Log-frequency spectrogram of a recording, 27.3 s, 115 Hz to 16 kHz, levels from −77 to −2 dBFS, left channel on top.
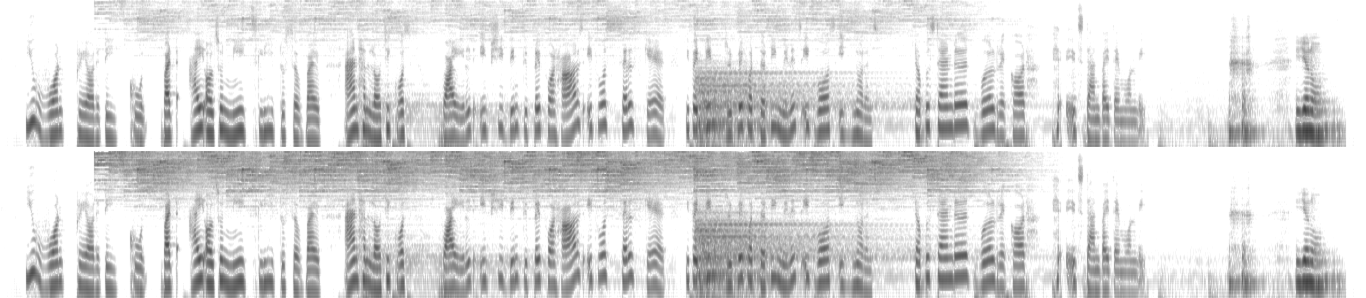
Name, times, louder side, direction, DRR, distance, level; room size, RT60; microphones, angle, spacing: voice 1, 0.5-1.3 1.5-2.3 2.6-2.9 3.2-3.5 3.8-6.4 6.9-8.2 8.8-13.3 13.7-17.6 18.3-20.8 21.0-22.9, right 1 dB, 10° right, 1.3 m, -38 dB
sound 1, 1.9-20.6, right 18 dB, 85° right, 0.4 m, -33 dB
sound 2, 7.1-13.5 13.8-21.6, right 3 dB, 55° right, 1.2 m, -47 dB
voice 2, 24.5-26.9, left 1 dB, 40° left, 1.0 m, -36 dB
head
